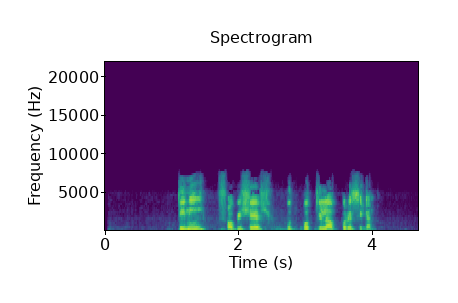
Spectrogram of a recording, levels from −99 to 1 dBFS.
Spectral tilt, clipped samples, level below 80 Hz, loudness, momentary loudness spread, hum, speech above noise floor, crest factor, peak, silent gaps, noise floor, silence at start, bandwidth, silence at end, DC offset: -5.5 dB/octave; under 0.1%; -56 dBFS; -17 LUFS; 14 LU; none; 60 dB; 18 dB; -2 dBFS; none; -78 dBFS; 1.1 s; 7.4 kHz; 0.7 s; under 0.1%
